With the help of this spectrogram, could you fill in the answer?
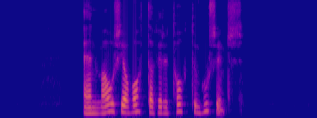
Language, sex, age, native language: Icelandic, male, 30-39, Icelandic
